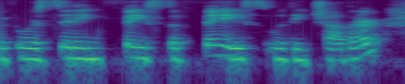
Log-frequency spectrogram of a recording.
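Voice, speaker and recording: Over noticeable background noise, a woman with a Trinidadian accent and a medium-pitched voice talks at a fairly slow pace in an animated tone. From Trinidad and Tobago (Tobago). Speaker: physician. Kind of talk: live stream chat. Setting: live video stream.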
